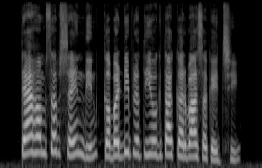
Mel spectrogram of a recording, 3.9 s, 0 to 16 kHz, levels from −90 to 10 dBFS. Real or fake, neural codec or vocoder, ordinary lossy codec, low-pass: real; none; none; 14.4 kHz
